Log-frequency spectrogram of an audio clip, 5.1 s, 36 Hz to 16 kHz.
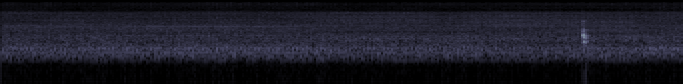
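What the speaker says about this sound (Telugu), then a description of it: "ఇంజన్ చూడండి ఒక్కసారి. సింగిల్ స్టార్ట్లో సెల్ఫ్ అయింది. అది బెల్ట్ ఒకటి లూజ్ ఉండటం వల్ల సౌండ్ వస్తుంది." A 2011 Maruti Alto LXi idles with a faint, steady low hum, its loose belt adding a light even noise, plus one brief tick near the end.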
